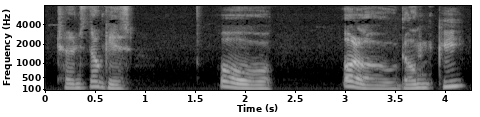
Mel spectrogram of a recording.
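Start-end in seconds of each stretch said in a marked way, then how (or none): 1.7-4.2 low, loud mooing voice; talking cow. Acted. Cow turns to the donkey at midnight, low mooing greeting.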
